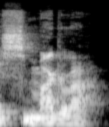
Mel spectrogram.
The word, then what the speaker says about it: smuggler: It's the way you say smuggler. Don't pronounce the last R.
